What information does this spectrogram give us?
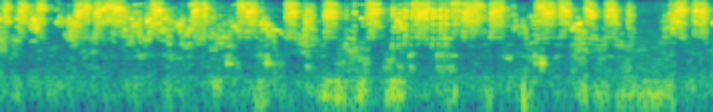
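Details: Budgerigars feeding on corn fill the recording with continuous bright, buzzy chirping and squeaky warbles in rapid overlapping bursts, broken by only a few short pauses.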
